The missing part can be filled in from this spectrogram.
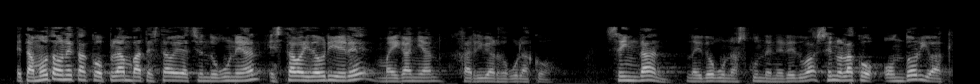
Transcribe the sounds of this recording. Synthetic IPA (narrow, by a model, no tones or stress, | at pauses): e̞t̪amo̞t̪ao̞ne̞t̪ako̞plambat̪e̞st̪aβajðat͡se̞nd̪uɣ̞une̞ane̞st̪aβajðao̞ɾie̞ɾe̞majɣaɲeanʝariβ̞e̞aɾðuɣ̞ulako̞ | se̞jnd̪anːajðuɣ̞unaskund̪e̞ne̞ɾe̞ðuase̞no̞lako̞ond̪o̞ɾio̞ak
